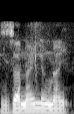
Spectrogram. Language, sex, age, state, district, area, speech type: Bodo, male, 45-60, Assam, Chirang, rural, spontaneous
